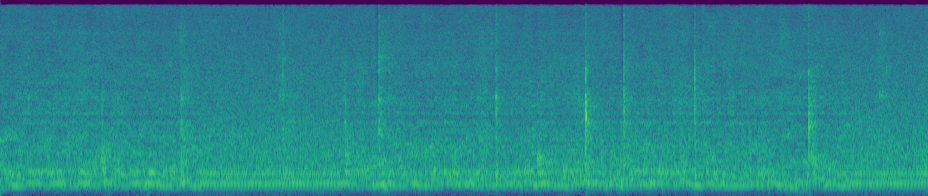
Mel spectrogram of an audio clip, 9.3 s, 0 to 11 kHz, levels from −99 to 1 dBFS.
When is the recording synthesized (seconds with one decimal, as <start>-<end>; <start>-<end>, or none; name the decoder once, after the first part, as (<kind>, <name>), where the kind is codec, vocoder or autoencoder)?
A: 0.0-2.0 (codec, SNAC); 3.4-8.5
